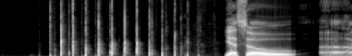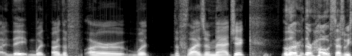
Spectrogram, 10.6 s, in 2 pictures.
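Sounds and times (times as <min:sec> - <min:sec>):
clapping: 0:00.6 - 0:03.1
speech: 0:03.4 - 0:10.5.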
